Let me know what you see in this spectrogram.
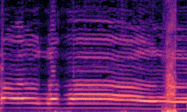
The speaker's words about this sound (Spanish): Pero gato Mayo, no te enojes si tienen distintos gustos las personas.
